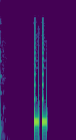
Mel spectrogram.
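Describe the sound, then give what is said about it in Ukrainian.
Two quick electronic beeps of an incoming call cut into a Viber phone line, evenly paced at the same mid pitch, with silence before and after and no voices. “То йде дзвінок, і він вас перериває.”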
